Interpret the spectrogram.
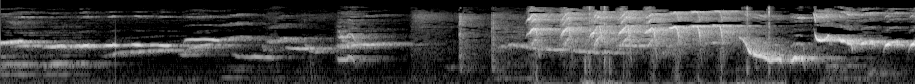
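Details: White-rumped shama ketrekan call, said to draw other shamas into singing: a few clear whistled notes, then a dense, buzzy, high-pitched rattling chatter, ending in a downward-sweeping whistle.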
